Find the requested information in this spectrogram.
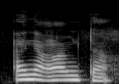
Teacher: جیسے انعمت، نون ساکن کے بعد عین آ رہا ہے، یہ حروف ہلکی ہے، یہاں پر غنہ نہیں ہوگا، نہ ہی حرف کو لمبا کر کے پڑھنا ہے، بلکہ نون کی آواز بالکل واضح نکلے گی اور اس کے مخرج پر ہی جائیں گی، یعنی زبان کی نوک مسوڑوں پر لگے گی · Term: اظہار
